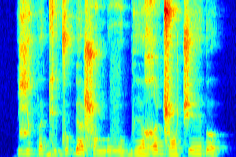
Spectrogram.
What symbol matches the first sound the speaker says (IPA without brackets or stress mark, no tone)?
ʑ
